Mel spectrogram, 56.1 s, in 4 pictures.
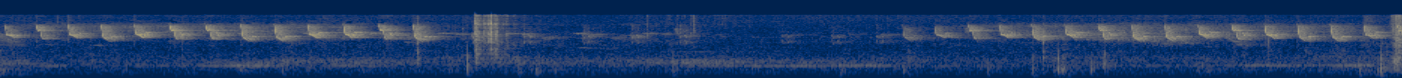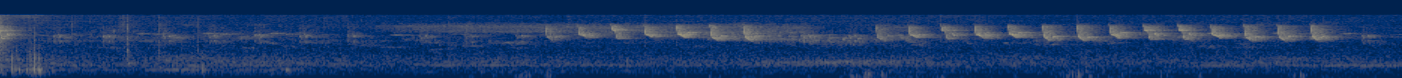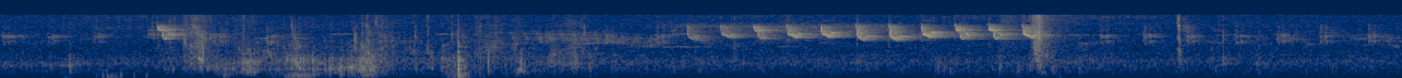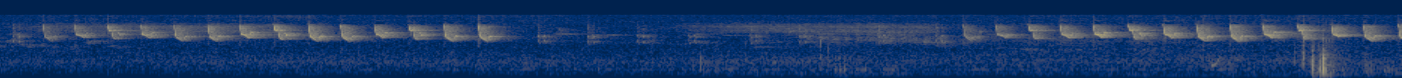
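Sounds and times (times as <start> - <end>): songbird singing: 0.0 - 56.0
knocks and rustles: 55.1 - 56.0.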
